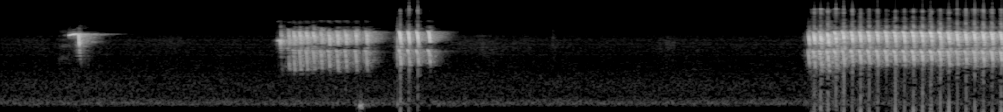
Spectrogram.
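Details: White-rumped shama giving a 'tembakan rapat' rapid-fire song: a sharp high chip, then dense buzzy rattles of fast repeated notes, ending in a long, steady, machine-gun-like trill with quiet gaps between.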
